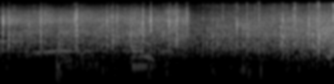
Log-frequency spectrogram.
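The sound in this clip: Faint applause from a church audience welcoming a pastor to the stage: a soft, steady patter of clapping with voices talking over it.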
